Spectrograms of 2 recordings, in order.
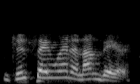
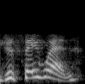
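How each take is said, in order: First: Laughing. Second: Said in the usual way. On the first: Retold or imitated.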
